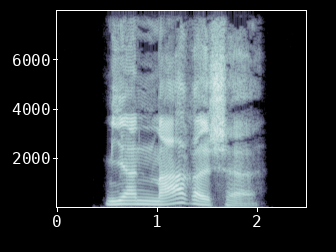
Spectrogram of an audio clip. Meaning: inflection of myanmarisch: 1. strong/mixed nominative/accusative feminine singular 2. strong nominative/accusative plural 3. weak nominative all-gender singular
- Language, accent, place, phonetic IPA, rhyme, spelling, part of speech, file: German, Germany, Berlin, [mjanˈmaːʁɪʃə], -aːʁɪʃə, myanmarische, adjective, De-myanmarische.ogg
